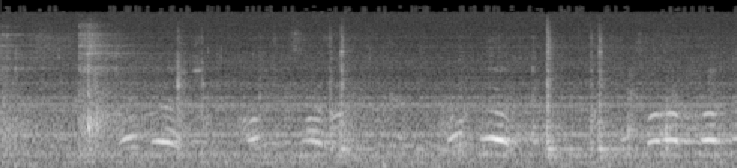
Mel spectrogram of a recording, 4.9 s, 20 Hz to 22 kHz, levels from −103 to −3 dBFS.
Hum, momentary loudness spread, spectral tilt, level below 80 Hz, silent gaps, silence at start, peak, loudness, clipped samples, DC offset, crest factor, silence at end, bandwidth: none; 14 LU; -4 dB/octave; -50 dBFS; none; 0 s; -6 dBFS; -25 LUFS; under 0.1%; under 0.1%; 18 dB; 0 s; 18 kHz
